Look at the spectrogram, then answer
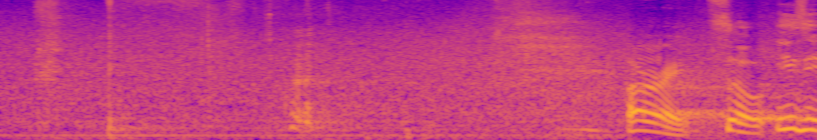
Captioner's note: laughs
